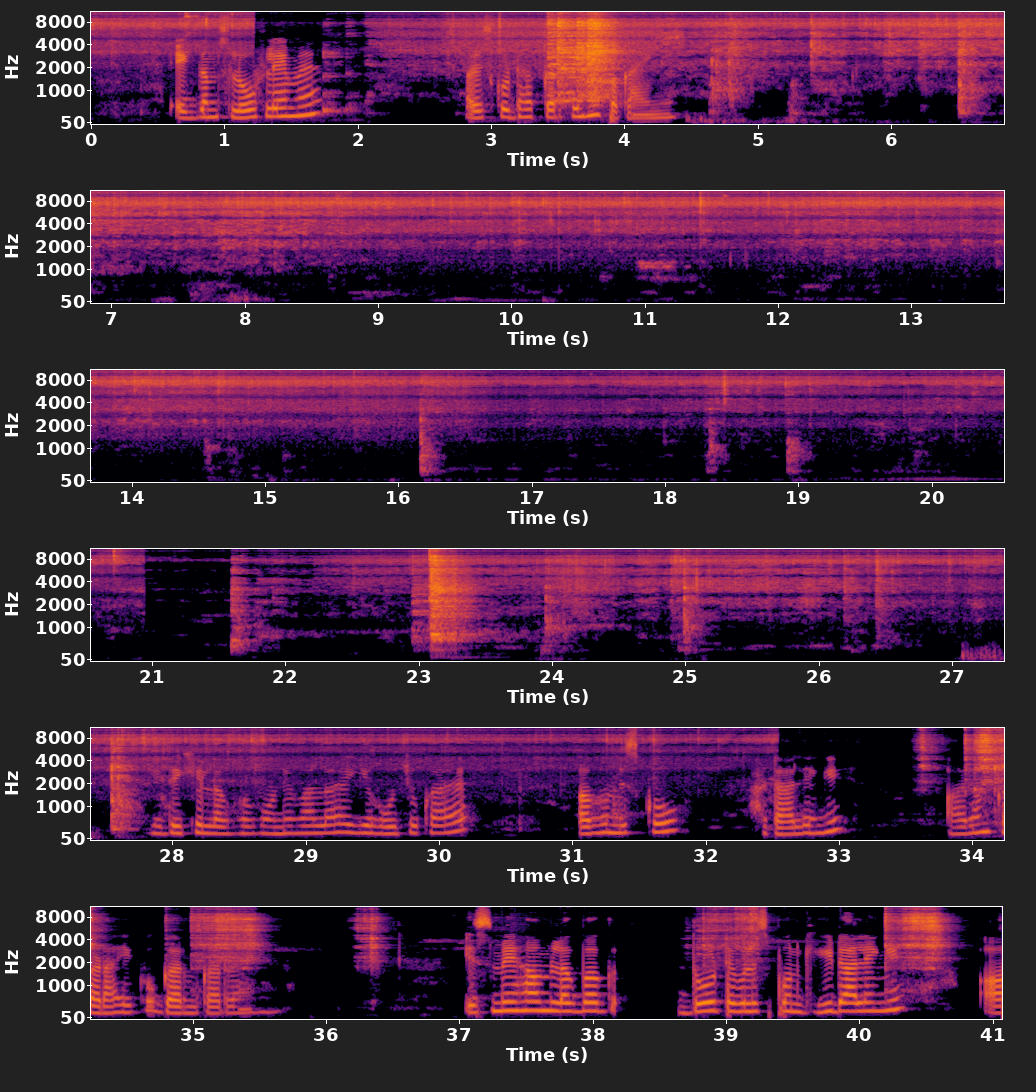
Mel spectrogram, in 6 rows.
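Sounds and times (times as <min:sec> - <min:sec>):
onions sizzling in frying pan: 0:00.0 - 0:21.0, 0:21.6 - 0:33.0, 0:33.6 - 0:35.6, 0:38.7 - 0:40.8
spatula scraping and tapping pan: 0:03.4 - 0:08.5, 0:16.1 - 0:16.5, 0:18.2 - 0:19.2, 0:21.6 - 0:22.1, 0:22.9 - 0:25.4, 0:33.6 - 0:35.6, 0:36.2 - 0:36.6, 0:40.1 - 0:40.8.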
